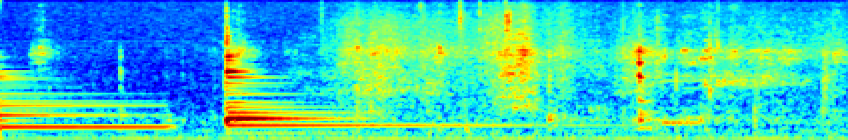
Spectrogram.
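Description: Small nylon-string guitar strummed. One chord rings from the start, then a second chord is struck about a second in and left to ring, fading away.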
